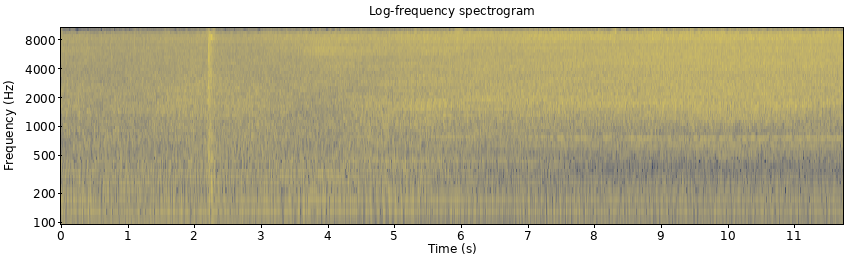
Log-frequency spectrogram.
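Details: 2017 Toyota Tundra V8 at normal idle just after replacing all eight spark plugs: low, steady idle with an even beat, no misfire stumble or ticking.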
